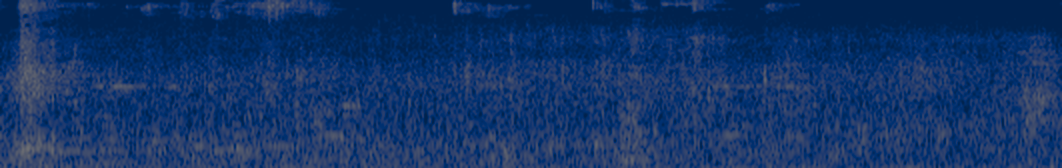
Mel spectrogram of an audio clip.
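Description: Sea waves wash against rocks nearby.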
